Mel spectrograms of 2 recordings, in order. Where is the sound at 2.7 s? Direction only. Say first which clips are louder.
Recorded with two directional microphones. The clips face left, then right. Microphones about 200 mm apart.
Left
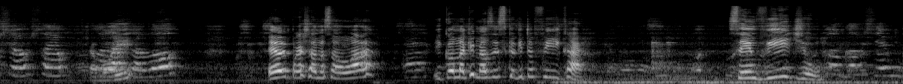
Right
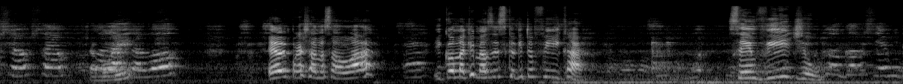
Left 4 dB; 35° left (ahead or behind).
